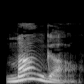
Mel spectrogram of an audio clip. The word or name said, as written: mongol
